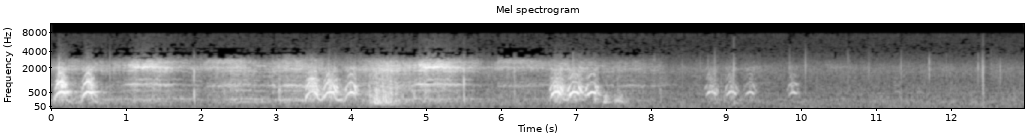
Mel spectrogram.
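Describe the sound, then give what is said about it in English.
A flock of sheep bleats in overlapping, wavering cries, with a dog barking among them; the calls come in bursts before thinning out to a few scattered bleats. “That's the last we'll see of the sheep till summer's over.”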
